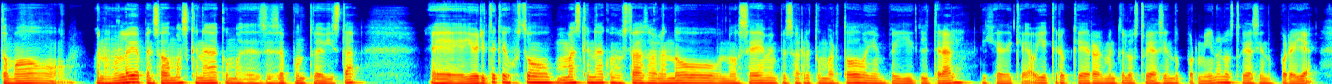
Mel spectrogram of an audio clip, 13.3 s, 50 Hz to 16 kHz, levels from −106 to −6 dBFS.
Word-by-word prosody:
tomado 105 Hz, +3 st, 0 dB, 0.2 s
Bueno, 100 Hz, -3 st, +1 dB
no 105 Hz, -, +2 dB
lo 120 Hz, -, +6 dB
había 145 Hz, +1 st, +6 dB
pensado 110 Hz, -2 st, +2 dB
más 120 Hz, +3 st, +1 dB
que 115 Hz, -, 0 dB
nada 110 Hz, +1 st, +3 dB
como 100 Hz, -4 st, -1 dB
desde 90 Hz, +1 st, -3 dB
ese 100 Hz, +1 st, 0 dB
punto 100 Hz, 0 st, -2 dB
de 95 Hz, -, +2 dB
vista, 110 Hz, +8 st, -2 dB, 0.7 s
eh, 95 Hz, -2 st, +3 dB
y -, -, +3 dB
ahorita 105 Hz, +6 st, +3 dB
que 145 Hz, -1 st, 0 dB
justo, 125 Hz, +2 st, +3 dB
más 120 Hz, +2 st, +2 dB
que 125 Hz, -, -2 dB
nada 125 Hz, 0 st, +3 dB
cuando 115 Hz, -4 st, 0 dB
estabas 110 Hz, +2 st, +1 dB
hablando, 110 Hz, +1 st, +1 dB
no 100 Hz, 0 st, -1 dB
sé, 105 Hz, +2 st, 0 dB
me 110 Hz, -, 0 dB
empezó 105 Hz, -1 st, -4 dB
a -, -, -2 dB
retumbar 100 Hz, -2 st, -3 dB
todo, 115 Hz, +1 st, +2 dB
y 100 Hz, -, 0 dB
empe 100 Hz, 0 st, -3 dB
y 95 Hz, -1 st, -1 dB
literal, 105 Hz, +6 st, -1 dB
dije 105 Hz, -3 st, -5 dB
de 95 Hz, -, -2 dB
que: 90 Hz, -1 st, -6 dB
"Oye, 115 Hz, 0 st, -2 dB
creo 110 Hz, 0 st, -5 dB
que 105 Hz, -3 st, -1 dB
realmente 100 Hz, +1 st, -1 dB
lo 110 Hz, -, -1 dB
estoy 100 Hz, -1 st, -2 dB
haciendo 100 Hz, +2 st, -2 dB
por 100 Hz, 0 st, -8 dB
mí, 95 Hz, +3 st, -2 dB
no 125 Hz, -, -1 dB
lo 125 Hz, -, +3 dB
estoy 120 Hz, -4 st, -4 dB
haciendo 100 Hz, -1 st, -3 dB
por 100 Hz, -1 st, -3 dB
ella". 100 Hz, +2 st, -1 dB
105 Hz, 250 wpm, -23 LUFS, 100-115 Hz, 0.7 s, lo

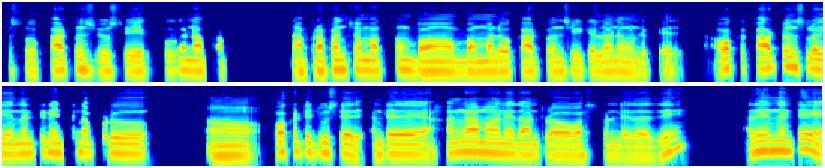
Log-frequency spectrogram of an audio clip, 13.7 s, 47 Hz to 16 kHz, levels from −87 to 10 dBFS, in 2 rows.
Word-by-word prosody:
So, 105 Hz, -, -14 dB, 0.2 s
cartoons 115 Hz, +1 st, +1 dB
జూస్తూ 110 Hz, +1 st, -5 dB
ఎక్కువగా 110 Hz, +2 st, -5 dB
నా -, -, +4 dB
ప్ర -, -, -4 dB, 0.6 s
నా -, -, +2 dB
ప్రపంచం 120 Hz, +1 st, +2 dB
మొత్తం 110 Hz, +3 st, -2 dB
బో 105 Hz, -, +6 dB, 0.3 s
బొమ్మలు, 110 Hz, +1 st, +3 dB
కార్టూన్స్ 105 Hz, -1 st, 0 dB
ఈటిల్లోనే 105 Hz, 0 st, -1 dB
ఉండిపోయేది. 95 Hz, -1 st, -7 dB, 0.4 s
ఒక 130 Hz, -1 st, -11 dB
కార్టూన్స్‌‌లో 135 Hz, 0 st, +3 dB
ఏందంటే 120 Hz, +2 st, -2 dB
నేను 130 Hz, -2 st, +1 dB
చిన్నప్పుడు 125 Hz, 0 st, -2 dB, 0.8 s
ఆహ్, 105 Hz, 0 st, +1 dB, 0.2 s
ఒకటి 135 Hz, 0 st, -2 dB
చూసేది 120 Hz, -5 st, 0 dB
అంటే 115 Hz, +2 st, 0 dB, 0.4 s
హంగామా 135 Hz, +1 st, +3 dB
అనే 120 Hz, -1 st, +1 dB
దాంట్లో 115 Hz, -1 st, 0 dB, 0.2 s
ఒస్తుండేదది. 100 Hz, +1 st, -3 dB, 0.6 s
అదేందంటే 145 Hz, +3 st, +1 dB
115 Hz, 125 wpm, -23 LUFS, 105-130 Hz, 0.8 s, బో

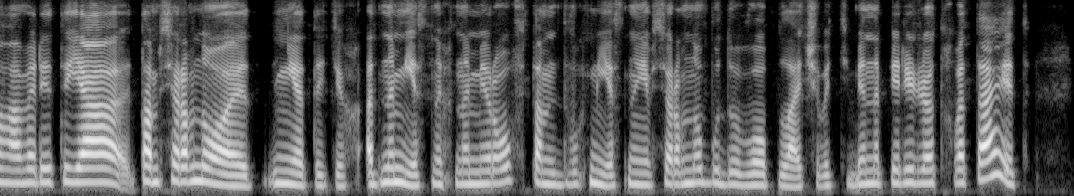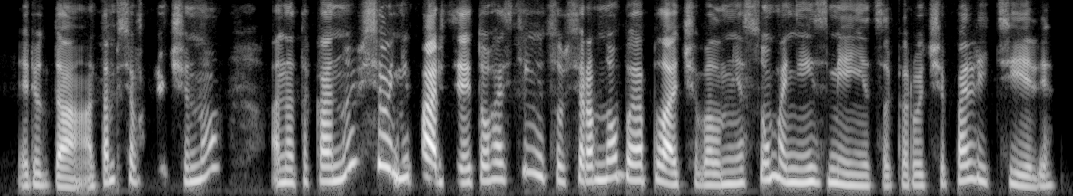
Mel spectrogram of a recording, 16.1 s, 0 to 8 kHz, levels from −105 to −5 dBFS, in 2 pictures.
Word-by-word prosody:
говорит: 210 Hz, +2 st, -2 dB
"Я 215 Hz, -2 st, +6 dB
там 230 Hz, -2 st, +4 dB
всё 235 Hz, +2 st, 0 dB
равно 225 Hz, -6 st, +5 dB, 0.2 s
нет 185 Hz, -4 st, -1 dB
этих 160 Hz, -1 st, -9 dB
одноместных 185 Hz, -3 st, -1 dB
номеров, 195 Hz, +4 st, -3 dB
там 190 Hz, -4 st, -2 dB
двухместные, 180 Hz, 0 st, -5 dB
всё 190 Hz, +2 st, -3 dB
равно 195 Hz, +3 st, -2 dB
буду 190 Hz, -3 st, -6 dB
его 175 Hz, 0 st, -2 dB
оплачивать. 160 Hz, 0 st, -4 dB
Тебе 185 Hz, +3 st, -6 dB
на 195 Hz, -, -2 dB
перелет 200 Hz, +1 st, -2 dB
хватает?" 205 Hz, -, +2 dB, 0.5 s
Я 165 Hz, -, -5 dB
говорю: 175 Hz, -1 st, -4 dB
"Да, 145 Hz, -3 st, +3 dB
а 150 Hz, -, -4 dB
там 210 Hz, +6 st, -1 dB
всё 255 Hz, -, -6 dB
включено". 225 Hz, +4 st, -5 dB, 0.5 s
Она 210 Hz, +1 st, -1 dB
такая: 225 Hz, +1 st, +1 dB
"Ну 240 Hz, -, +2 dB
и -, -, -5 dB
всё, 475 Hz, -2 st, +2 dB
не 285 Hz, +1 st, +1 dB
парься, 215 Hz, -2 st, +7 dB
эту 220 Hz, +2 st, -1 dB
гостиницу 260 Hz, +2 st, -4 dB
всё 240 Hz, +3 st, -2 dB
равно 245 Hz, +4 st, +3 dB
бы 255 Hz, -5 st, +2 dB
оплачивала, 180 Hz, -7 st, +2 dB
мне 190 Hz, +3 st, -2 dB
сумма 255 Hz, +3 st, -2 dB
не 215 Hz, +1 st, +2 dB
изменится". 170 Hz, -7 st, -3 dB
Короче, 170 Hz, +5 st, -7 dB
полетели. 190 Hz, -, -3 dB
200 Hz, 170 wpm, -23 LUFS, 175-225 Hz, 0.5 s, парься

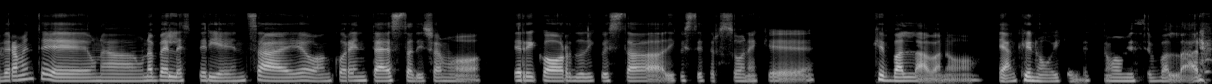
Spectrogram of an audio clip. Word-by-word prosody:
veramente 180 Hz, -4 st, +3 dB
una 165 Hz, -1 st, -2 dB
una 175 Hz, +2 st, 0 dB
bella 185 Hz, -2 st, +3 dB
esperienza, 175 Hz, -1 st, +1 dB
e 160 Hz, +1 st, -2 dB
io 180 Hz, 0 st, 0 dB
ho -, -, 0 dB
ancora 170 Hz, +3 st, -3 dB
in 180 Hz, +1 st, -1 dB
testa, 170 Hz, -1 st, +3 dB
diciamo, 160 Hz, +2 st, -3 dB, 0.3 s
il 185 Hz, -, +3 dB
ricordo 170 Hz, -2 st, +4 dB
di 170 Hz, +1 st, -4 dB
questa 165 Hz, -1 st, 0 dB
di -, -, -5 dB
queste 185 Hz, -2 st, -7 dB
persone 160 Hz, 0 st, -6 dB
che -, -, -4 dB, 0.6 s
che 220 Hz, -4 st, +2 dB
ballavano 175 Hz, +4 st, 0 dB
e -, -, +3 dB
anche 170 Hz, +8 st, +3 dB
noi 150 Hz, -2 st, -2 dB
che -, -, -11 dB
ci 190 Hz, -, -9 dB
siamo 165 Hz, 0 st, -3 dB
messi 160 Hz, 0 st, -5 dB
a -, -, -7 dB
ballare. 200 Hz, +5 st, -1 dB
170 Hz, 155 wpm, -25 LUFS, 160-185 Hz, 0.6 s, ricordo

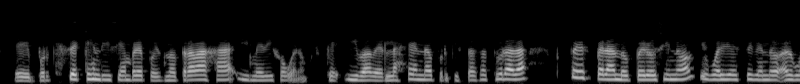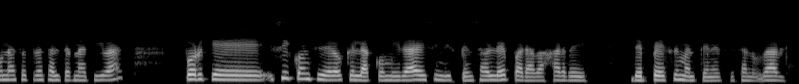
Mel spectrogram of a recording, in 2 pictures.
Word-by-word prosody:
eh, 170 Hz, -1 st, 0 dB
porque 180 Hz, +1 st, -7 dB
sé 235 Hz, -1 st, +6 dB
que 245 Hz, -, +2 dB
en 240 Hz, -, +5 dB
diciembre, 210 Hz, -1 st, -1 dB
pues, 180 Hz, -2 st, -5 dB
no 190 Hz, 0 st, -2 dB
trabaja. 210 Hz, +1 st, +4 dB
Y 225 Hz, -4 st, -4 dB
me 190 Hz, -1 st, -3 dB
dijo, 195 Hz, 0 st, -5 dB
bueno, -, -, -8 dB
pues, -, -, -34 dB
que 190 Hz, -, -7 dB
iba 210 Hz, -4 st, +2 dB
a -, -, +2 dB
ver 180 Hz, -2 st, -1 dB
la 195 Hz, +1 st, 0 dB
agenda, 220 Hz, 0 st, -1 dB
porque 205 Hz, -, -12 dB
está 200 Hz, +2 st, -6 dB
saturada, 235 Hz, +3 st, +4 dB, 0.4 s
estoy 320 Hz, -2 st, +2 dB
esperando, 230 Hz, -7 st, +4 dB
pero 215 Hz, +1 st, +3 dB
si 230 Hz, +2 st, -3 dB
no, 230 Hz, +6 st, +2 dB
igual 220 Hz, -1 st, +1 dB
yo 225 Hz, -, +2 dB
estoy 230 Hz, +1 st, -3 dB
viendo 210 Hz, -1 st, 0 dB
algunas 215 Hz, 0 st, 0 dB
otras 210 Hz, 0 st, -6 dB
alternativas, 200 Hz, +2 st, -2 dB, 0.6 s
porque 215 Hz, -3 st, +3 dB
sí 295 Hz, -1 st, 0 dB
considero 235 Hz, -7 st, +1 dB
que 210 Hz, -, -2 dB
la 185 Hz, -2 st, +3 dB
comida 195 Hz, +2 st, +1 dB
es 210 Hz, +1 st, -5 dB
indispensable 200 Hz, 0 st, -2 dB
para 195 Hz, -4 st, -1 dB
bajar 195 Hz, +2 st, -4 dB
de 185 Hz, -1 st, -4 dB, 0.4 s
de 190 Hz, -2 st, +2 dB
peso, 200 Hz, +2 st, -1 dB
y -, -, 0 dB
mantenerse 180 Hz, -3 st, -5 dB
saludable. 185 Hz, 0 st, -3 dB
210 Hz, 190 wpm, -25 LUFS, 195-220 Hz, 0.6 s, sé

